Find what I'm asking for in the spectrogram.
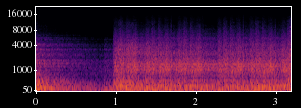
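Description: A missile explodes in the video game Tunnel B1, opening with quieter game noise before a sudden loud blast at about one second, then a sustained rumbling roar to the end.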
